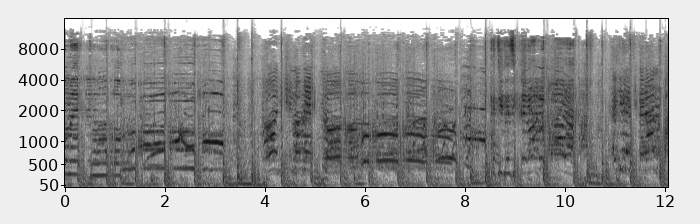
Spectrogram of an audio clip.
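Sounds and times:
live pop band: 0.0 - 12.0
steady drum beat: 0.0 - 12.0.

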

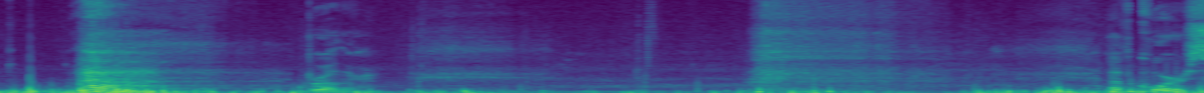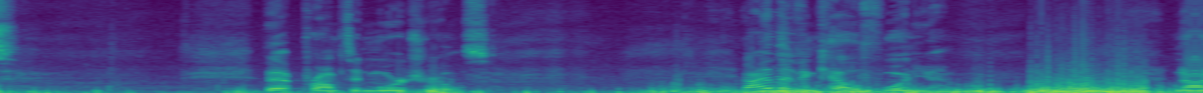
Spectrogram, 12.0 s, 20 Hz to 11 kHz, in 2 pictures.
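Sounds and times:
man sighing heavily: 0.4 - 1.5
man talking: 1.5 - 2.0, 5.5 - 6.3, 7.2 - 8.6, 9.8 - 10.9.

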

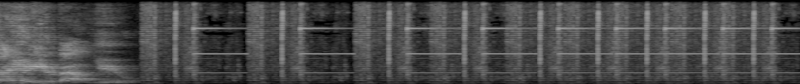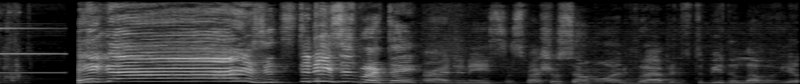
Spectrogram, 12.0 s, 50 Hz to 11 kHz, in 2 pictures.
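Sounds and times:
sharp clicks: 1.1 - 6.2
electronic bell-like dings: 1.3 - 6.6.

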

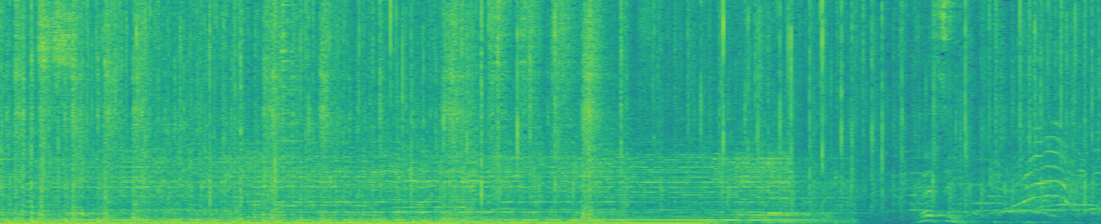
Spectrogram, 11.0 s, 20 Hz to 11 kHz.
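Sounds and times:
audience shouting and whooping: 1.1 - 6.7, 9.0 - 11.0.

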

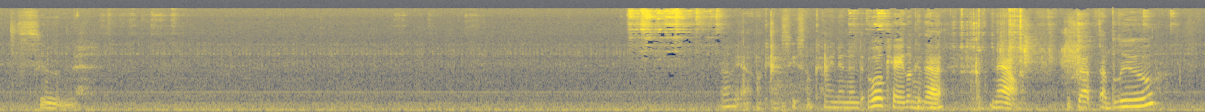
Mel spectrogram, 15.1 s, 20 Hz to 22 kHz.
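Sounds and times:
gas torch flame rumble: 9.0 - 15.0.

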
